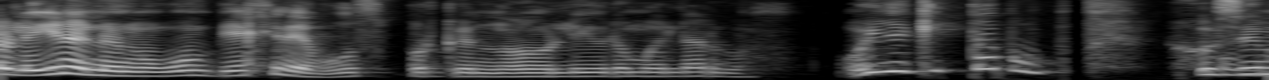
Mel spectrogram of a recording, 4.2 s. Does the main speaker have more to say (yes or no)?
yes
